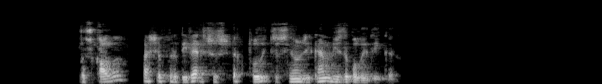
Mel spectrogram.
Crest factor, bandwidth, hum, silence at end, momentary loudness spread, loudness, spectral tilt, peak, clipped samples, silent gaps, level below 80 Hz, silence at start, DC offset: 22 dB; 7.8 kHz; none; 2.05 s; 8 LU; -19 LUFS; -6.5 dB/octave; 0 dBFS; under 0.1%; 1.31-1.43 s; -56 dBFS; 0.8 s; under 0.1%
